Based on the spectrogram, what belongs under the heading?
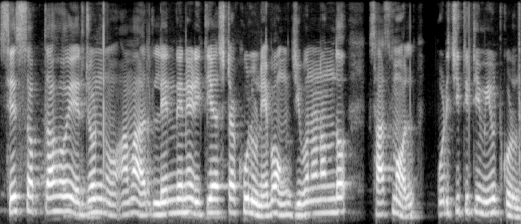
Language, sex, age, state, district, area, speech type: Bengali, male, 18-30, West Bengal, Bankura, urban, read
